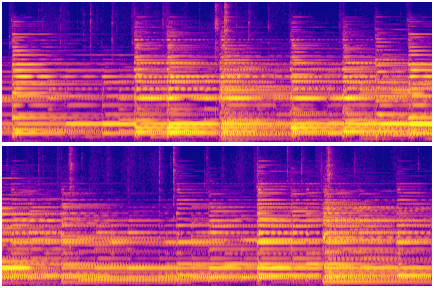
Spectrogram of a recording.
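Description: Digital piano playing the solo introduction of a slow song: sustained chords struck in a steady pulse, with the bass note changing every few seconds.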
